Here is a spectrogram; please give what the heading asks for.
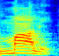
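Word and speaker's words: Molly: They call it Marley, M-O-L-L-Y. Marley, but we say Marley. Jamaican pronunciation, Marley.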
